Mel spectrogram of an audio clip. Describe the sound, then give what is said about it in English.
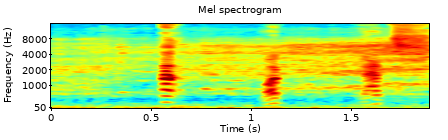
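Three short, nasal honks come from a spaceship hatch, evenly spaced about half a second apart, each a brief goose-like blast over a low, steady background. “why is that hatch honking? Oh, I don't know. I don't like the honking hatch.”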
